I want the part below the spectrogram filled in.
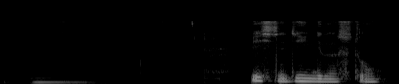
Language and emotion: Russian, sad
